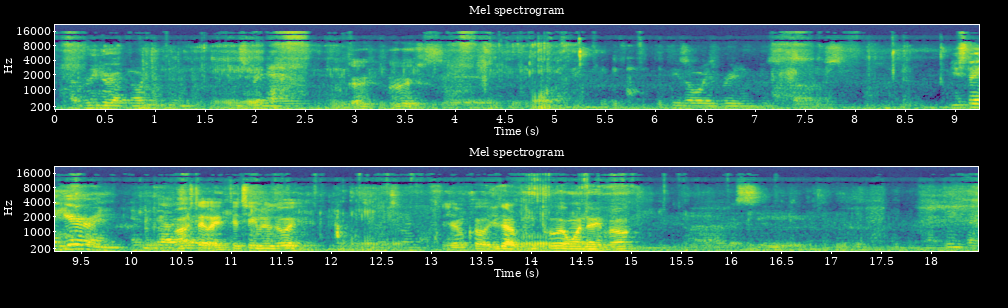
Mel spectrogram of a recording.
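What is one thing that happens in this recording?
A dog sniffs and snuffles close by.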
